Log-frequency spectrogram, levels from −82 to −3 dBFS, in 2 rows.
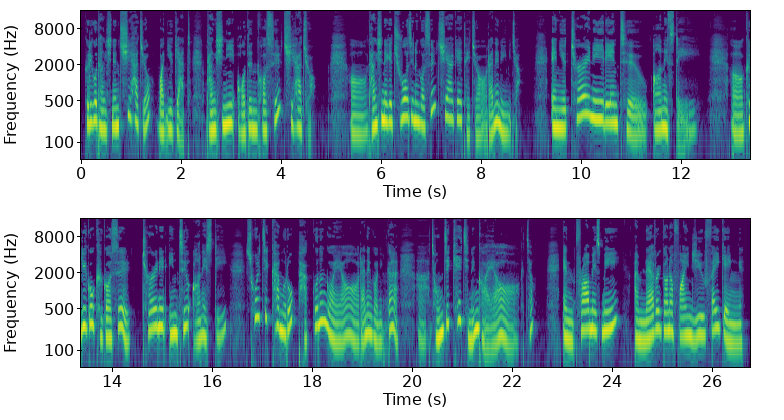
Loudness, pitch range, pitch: -18 LUFS, 160-235 Hz, 190 Hz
